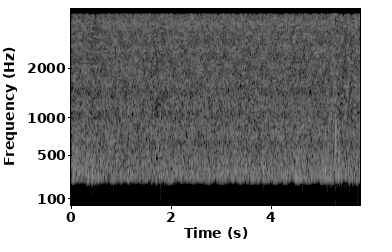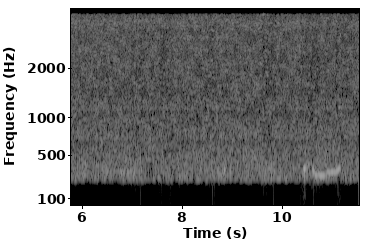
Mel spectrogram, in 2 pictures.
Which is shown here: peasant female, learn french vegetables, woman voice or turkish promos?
woman voice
